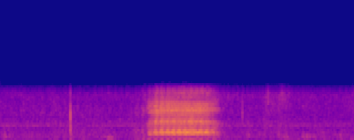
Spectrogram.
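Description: A sheep bleats once: a single wavering call a little under a second long, about two seconds in.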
